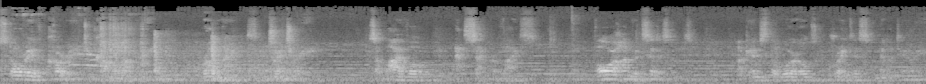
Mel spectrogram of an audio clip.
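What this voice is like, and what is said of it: Deep narrator voice like Morgan Freeman. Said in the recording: “Sounds like Morgan Freeman or something. ... Sounds like Morgan Freeman. It's a Morgan Freeman knockoff.”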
